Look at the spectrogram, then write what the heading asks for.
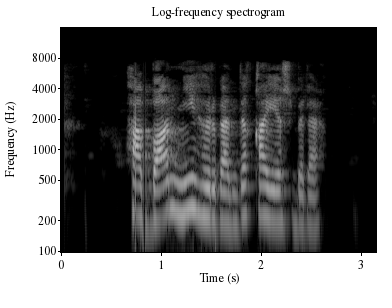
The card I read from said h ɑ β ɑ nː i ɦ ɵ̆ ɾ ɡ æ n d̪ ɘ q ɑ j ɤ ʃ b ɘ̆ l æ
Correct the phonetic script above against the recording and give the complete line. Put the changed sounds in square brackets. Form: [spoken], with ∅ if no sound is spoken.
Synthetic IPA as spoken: h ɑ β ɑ nː i ɦ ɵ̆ ɾ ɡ æ n d̪ ɘ q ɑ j ɤ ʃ b ɘ̆ l æ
